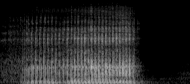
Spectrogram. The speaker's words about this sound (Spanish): Escuchando los ronquidos, Pulgarcito se acercó al ogro.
